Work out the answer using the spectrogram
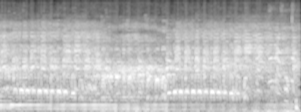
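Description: Laughing Kookaburra giving rapid, chuckling runs of repeated notes that rise and fall like raucous laughter, over a steady low hum.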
